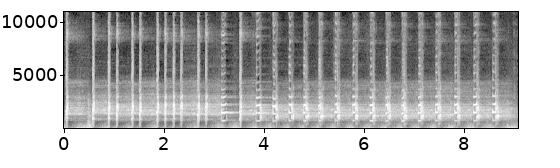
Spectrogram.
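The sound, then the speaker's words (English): Excited hen turkey cutting and yelping made on a mouth call using the whole top reed: a loud run of sharp, raspy notes, quick and choppy at first, then settling into a steady string of yelps. “What I told that gobbler right then, by doing that, the more excited cutting and the yelping, putting that excited hen yelp to him, that's telling that gobbler that I got excited when I heard him.”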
